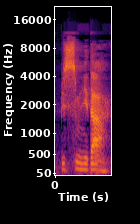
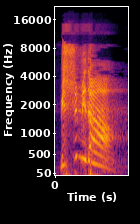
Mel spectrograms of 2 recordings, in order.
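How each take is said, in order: First: It is said weakly and softly. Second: It is said loudly and forcefully.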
